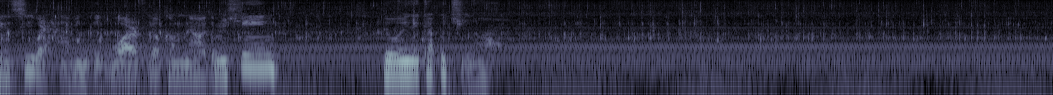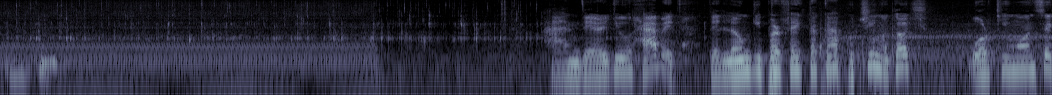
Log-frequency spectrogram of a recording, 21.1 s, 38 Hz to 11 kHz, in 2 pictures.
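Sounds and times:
espresso machine pump humming: 0.0 - 16.0, 18.6 - 21.0.

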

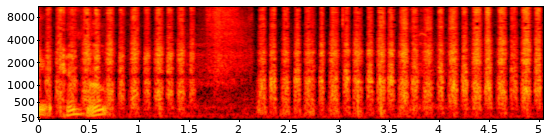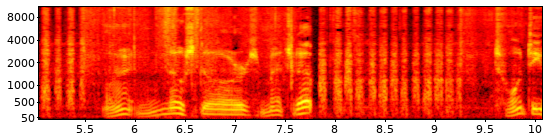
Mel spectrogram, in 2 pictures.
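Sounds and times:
coin scratching lottery ticket: 0.0 - 1.6, 2.2 - 5.6, 7.7 - 9.3.

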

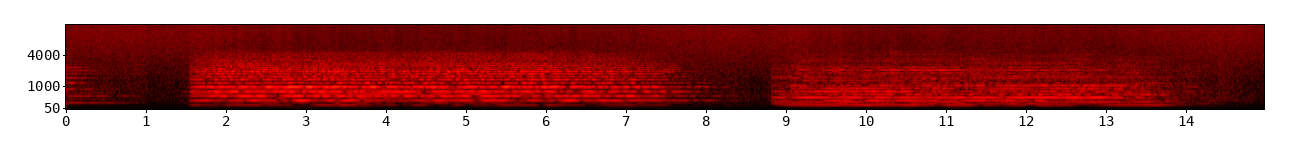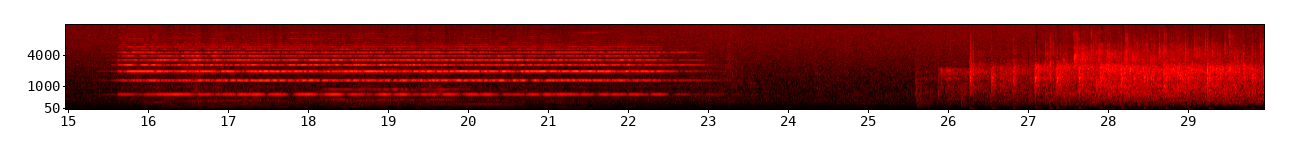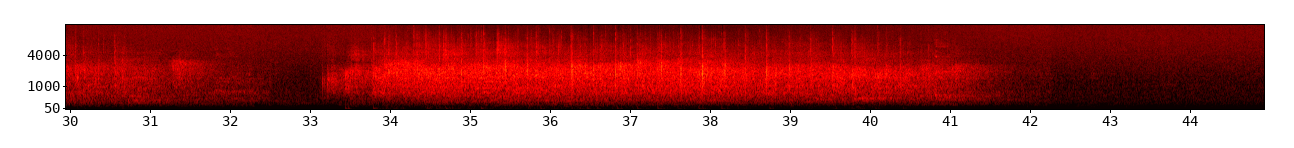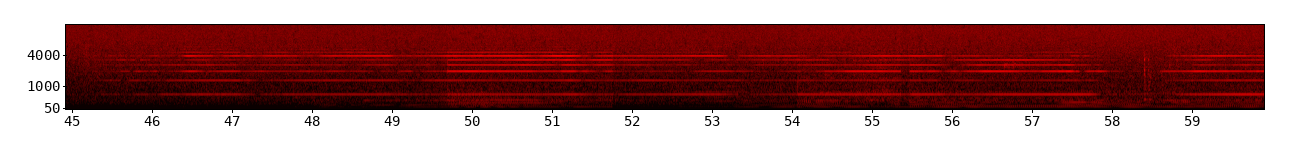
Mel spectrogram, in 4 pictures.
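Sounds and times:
string orchestra held note: 0.0 - 0.8, 1.5 - 14.6, 33.8 - 42.0
string orchestra playing softly: 0.0 - 23.5, 34.2 - 42.2, 45.1 - 59.9.

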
